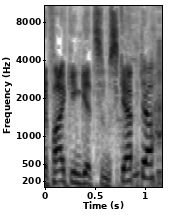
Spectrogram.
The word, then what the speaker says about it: Skepta: Rumor has it that Adele and Spekta are dating. – Oh, I love Spekta. – No, wait, I said it wrong. Skepta.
